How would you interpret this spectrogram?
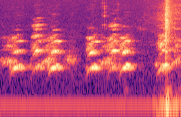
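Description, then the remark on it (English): A neighbor's dog at the fence and other dogs yap and bark back and forth in a quick, rhythmic string of about six sharp, high-pitched calls over a steady low hum, with no talking. “It's a neighbor's dog. It gets close to the fence, they're yapping, and my dogs start going at it.”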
